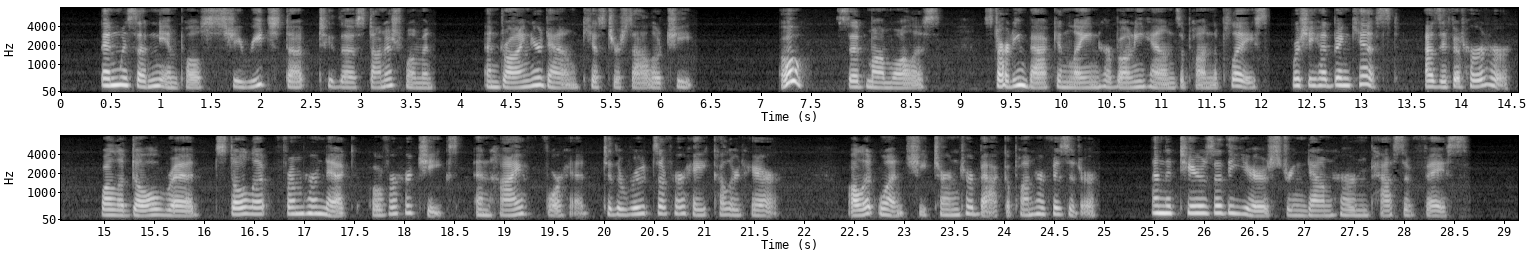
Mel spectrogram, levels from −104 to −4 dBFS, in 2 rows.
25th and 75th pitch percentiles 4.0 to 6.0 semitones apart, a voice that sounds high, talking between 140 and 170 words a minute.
No: average, 4.6 semitones; high, 205 Hz; average, 180 wpm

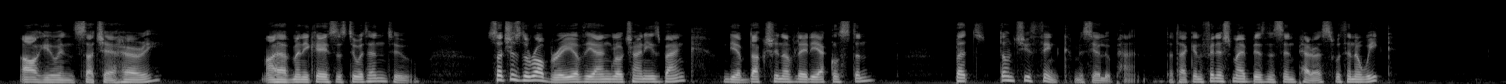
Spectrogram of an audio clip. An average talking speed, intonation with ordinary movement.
Yes: average, 175 wpm; average, 3.6 semitones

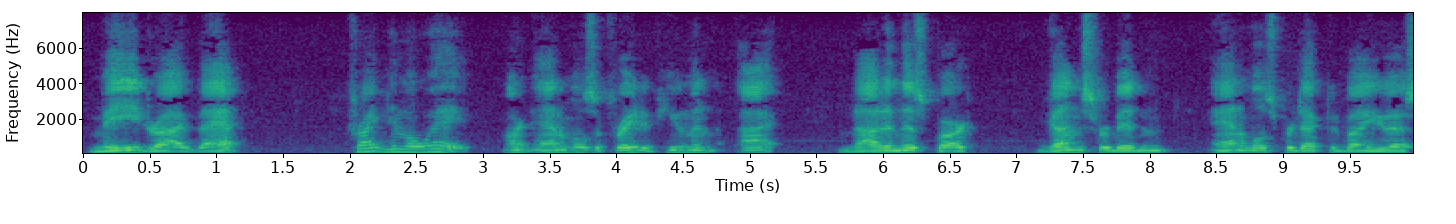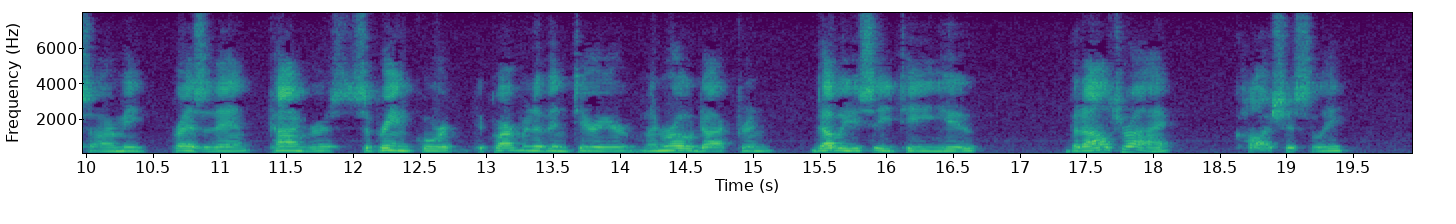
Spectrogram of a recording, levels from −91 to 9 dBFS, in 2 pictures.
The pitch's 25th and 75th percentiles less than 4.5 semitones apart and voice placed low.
Yes: average, 2.9 semitones; low, 120 Hz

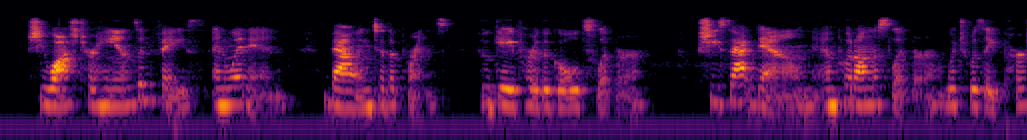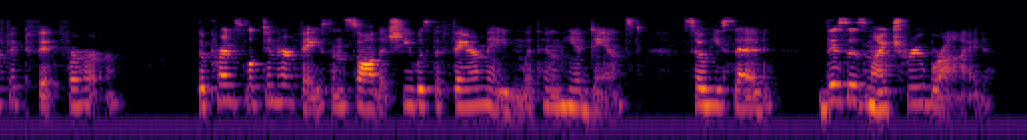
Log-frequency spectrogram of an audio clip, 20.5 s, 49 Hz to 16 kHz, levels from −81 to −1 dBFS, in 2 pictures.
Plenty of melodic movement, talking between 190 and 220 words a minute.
No: average, 2.7 semitones; average, 200 wpm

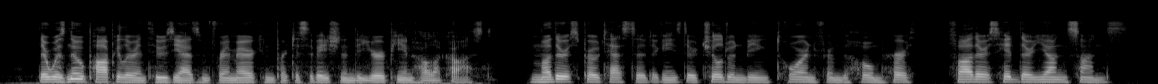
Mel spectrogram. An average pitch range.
No: narrow, 2.0 semitones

